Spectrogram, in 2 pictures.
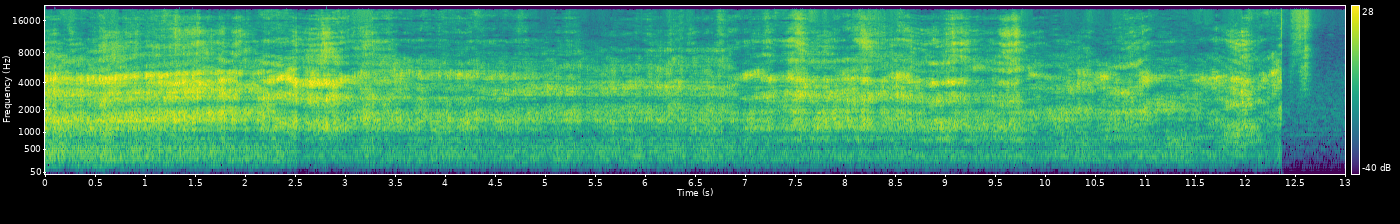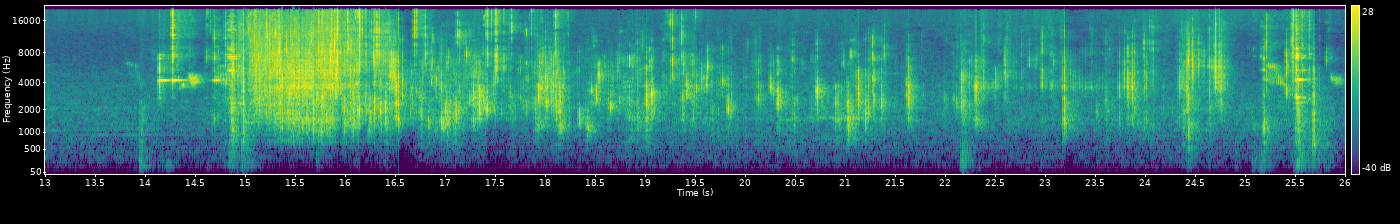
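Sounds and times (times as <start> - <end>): water running from a tap: 14.9 - 25.6
water splashing: 15.0 - 25.6.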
